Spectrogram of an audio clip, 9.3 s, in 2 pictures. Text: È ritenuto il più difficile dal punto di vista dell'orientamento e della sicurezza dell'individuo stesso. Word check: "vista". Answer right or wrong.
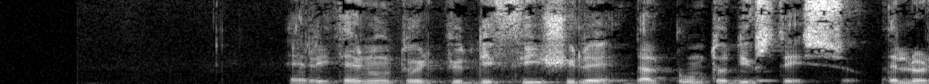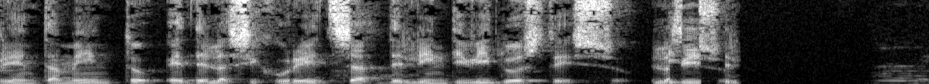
wrong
